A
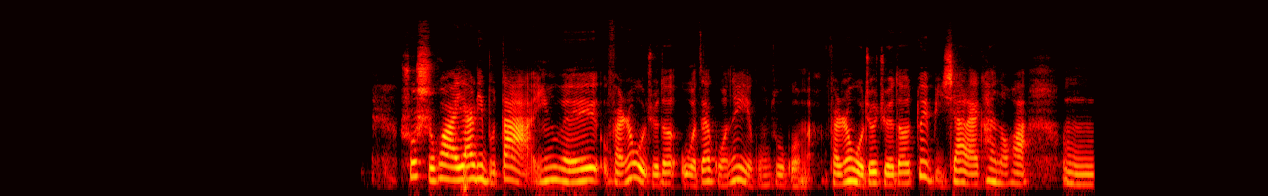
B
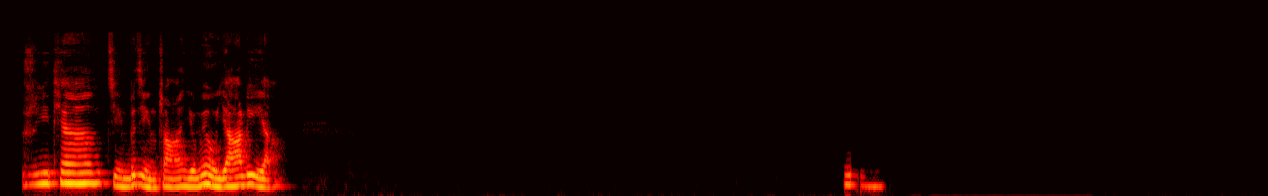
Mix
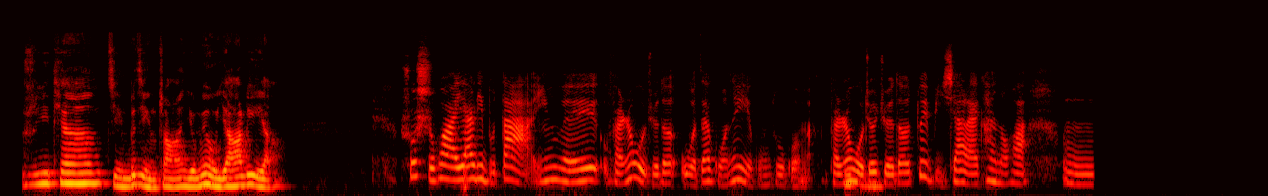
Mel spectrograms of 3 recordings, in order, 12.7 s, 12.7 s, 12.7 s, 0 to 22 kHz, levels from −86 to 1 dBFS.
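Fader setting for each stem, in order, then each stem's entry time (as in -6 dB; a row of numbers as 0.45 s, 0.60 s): -13.0 dB, -2.0 dB; 0.00 s, 0.00 s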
